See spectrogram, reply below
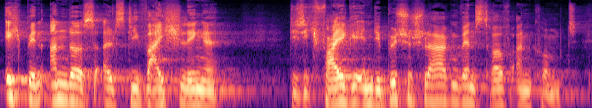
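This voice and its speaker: A man's voice: mid-range voice, unhurried, bright, forceful tone. Preacher doing a proud teen boy, defiant, boastful, echoing hall. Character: loyal, proud fourteen-year-old boy.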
